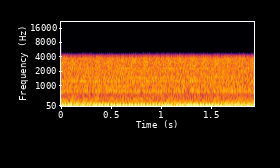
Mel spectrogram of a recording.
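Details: 1987 Toyota 4Runner SR5 with 22RE engine and 5-speed, after swapping in a used A/C idle-up VSV (vacuum switching valve): petrol engine idles down low, steady and smooth with no misses or knocks; normal warm idle.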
